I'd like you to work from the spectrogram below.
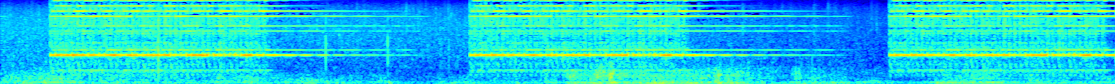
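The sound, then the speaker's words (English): A telephone rings in three long, bright bursts separated by short pauses, fairly loud, with a steady hiss like rain continuing underneath. “It cuts to credits with the phone ringing.”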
